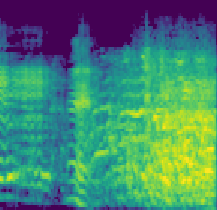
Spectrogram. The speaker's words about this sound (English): And then there's Arthur, my goat.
